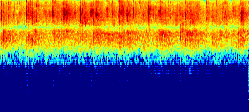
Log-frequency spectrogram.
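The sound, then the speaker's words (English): A crowd applauds steadily, many hands clapping together in a dense, continuous wash of sound that stays at an even level throughout without pausing or fading. “So why don't we give these three a round of applause?”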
